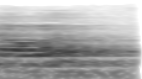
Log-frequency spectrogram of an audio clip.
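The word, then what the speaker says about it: hour: एन आवर, एच इसमें silent हो गया ना, तो साउंड कौन सी बनी वोवल की, तो इसलिए हमने यहां पे एन यूज किया है।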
